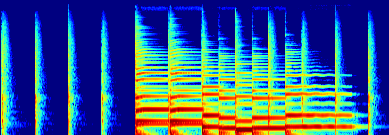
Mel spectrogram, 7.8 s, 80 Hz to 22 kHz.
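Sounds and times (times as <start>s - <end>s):
pentatonic riffs: 2.7s - 7.1s.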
